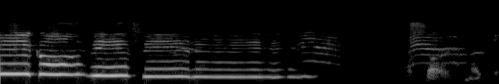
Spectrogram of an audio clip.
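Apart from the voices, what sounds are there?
pet cat meowing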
